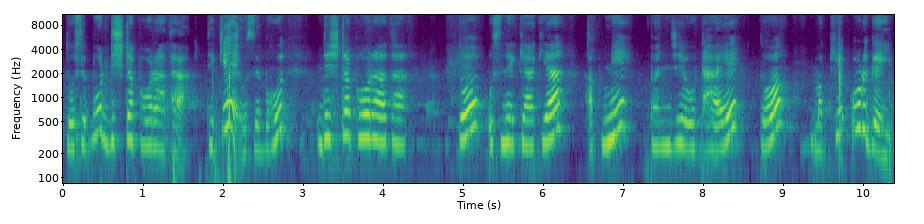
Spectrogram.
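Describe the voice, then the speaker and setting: A woman teacher reading a storybook lesson aloud to young pupils, explaining each line and asking the class questions. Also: sits high.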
